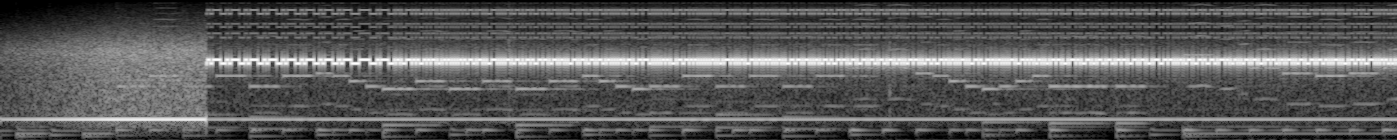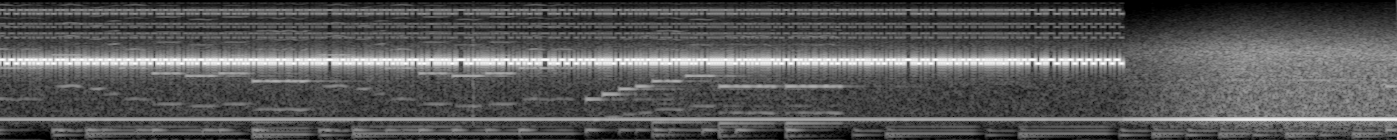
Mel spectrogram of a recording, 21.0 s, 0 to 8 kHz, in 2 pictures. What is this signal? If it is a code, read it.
NAVTEX (SITOR-B), 100 baud, 170 Hz shift, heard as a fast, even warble, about 2050 Hz centre, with static crashes and a steady whistle near 450 Hz. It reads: 14791 16120 45030 09171 73694 31055 51190 53176 45989 71177 21867 36557 50245 59929 69821 49879 77695 45731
